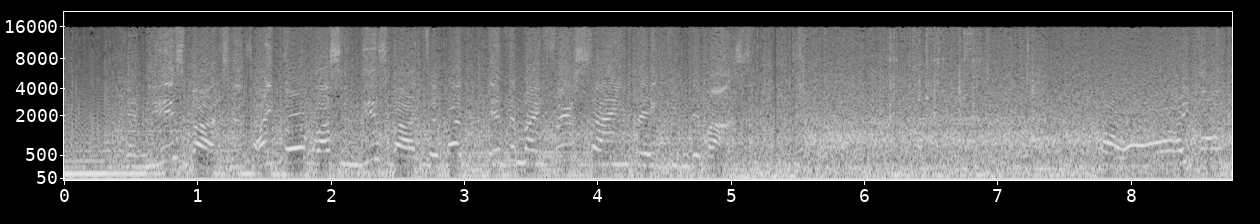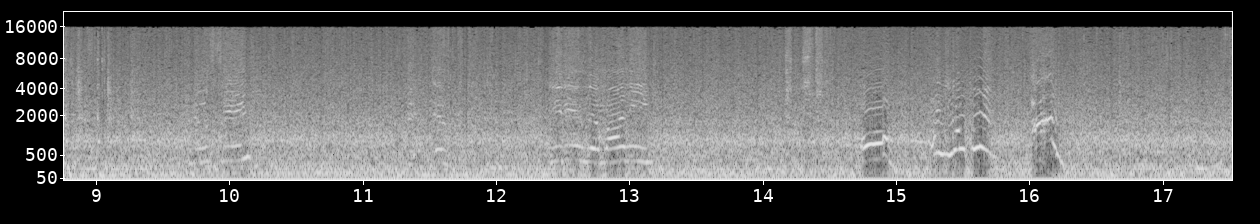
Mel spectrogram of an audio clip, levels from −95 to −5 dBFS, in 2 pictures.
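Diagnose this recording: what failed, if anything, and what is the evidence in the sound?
A stuck bit, most likely in the converter or its data lines, runs throughout: harsh buzz on everything, with noise filling the pauses. One pinned bit shifts about half the samples by a fixed step near -15 dBFS. Unlike clipping, quiet passages suffer too.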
